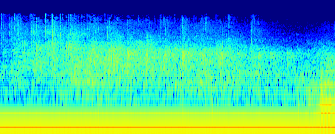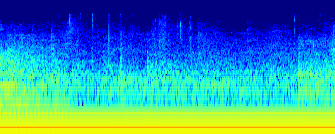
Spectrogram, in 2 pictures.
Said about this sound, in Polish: Dobrze, szanowni Państwo, teraz zapraszamy na spektakl. Tutaj. Przed Państwem wystąpi teatr Mam Teatr. Mikrofony daj. Wielkie brawa.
